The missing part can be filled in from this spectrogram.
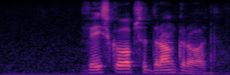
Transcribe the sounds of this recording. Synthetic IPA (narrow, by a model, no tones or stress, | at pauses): vɛskɑːpsədrɐŋkrɑːt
